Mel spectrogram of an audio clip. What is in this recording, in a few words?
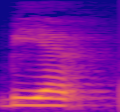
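"biar", Spanish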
